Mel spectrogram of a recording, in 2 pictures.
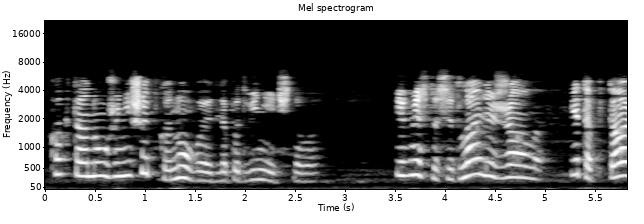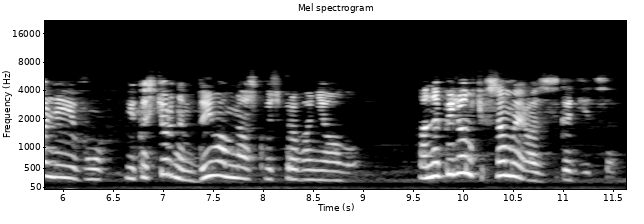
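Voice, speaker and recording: A woman voicing a flustered, easily mortified young village woman in an audiobook, her voice rising high when she exclaims. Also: lively intonation, moderate pace. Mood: weary. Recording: dull lo-fi recording.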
